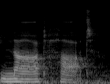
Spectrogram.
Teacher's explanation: it's very open and very unrounded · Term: a vowel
